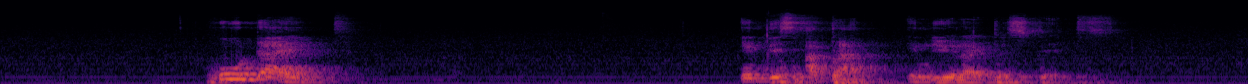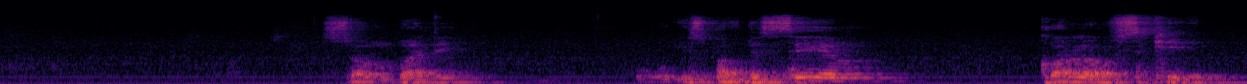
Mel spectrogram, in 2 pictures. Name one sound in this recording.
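A man speaks slowly into a microphone over a loudspeaker, with pauses between phrases.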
